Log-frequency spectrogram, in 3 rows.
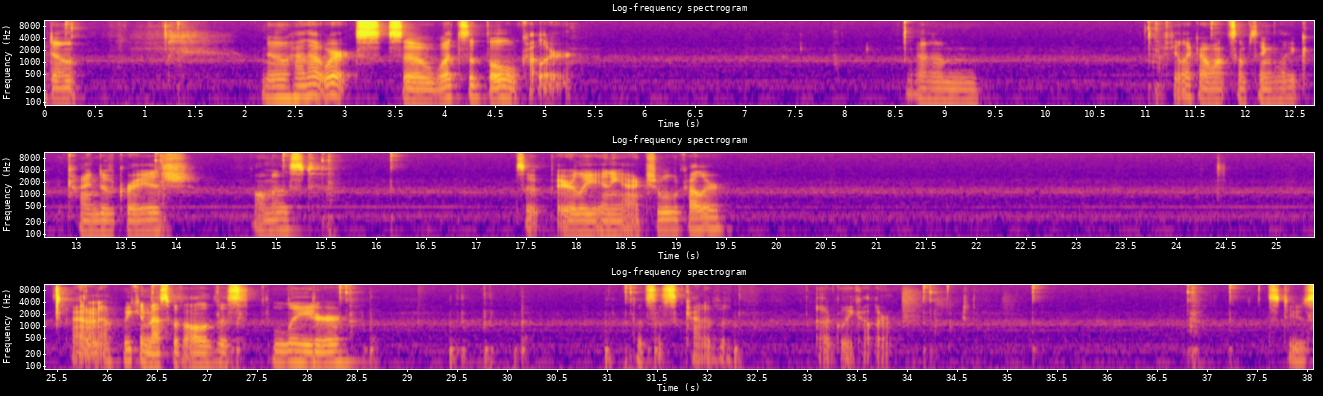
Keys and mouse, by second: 0.2 click, 27.3 middle click, 28.6 middle click, 30.1 middle click, 31.2 click, 31.5-32.3 middle drag, 34.1 click.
